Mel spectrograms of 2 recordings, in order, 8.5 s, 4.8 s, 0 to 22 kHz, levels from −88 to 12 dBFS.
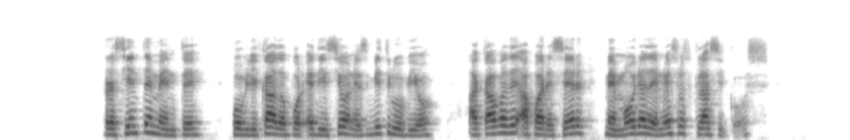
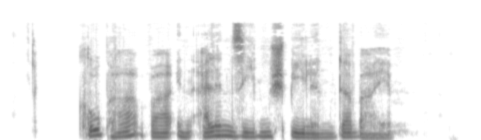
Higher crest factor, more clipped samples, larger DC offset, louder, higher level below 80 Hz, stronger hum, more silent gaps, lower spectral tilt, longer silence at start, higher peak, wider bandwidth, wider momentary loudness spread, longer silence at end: about the same, 18 dB vs 22 dB; neither; neither; first, -23 LUFS vs -34 LUFS; second, -68 dBFS vs -56 dBFS; neither; first, 2.21-2.28 s, 4.41-4.46 s, 4.60-4.64 s vs none; about the same, -3.5 dB/octave vs -4 dB/octave; first, 1.05 s vs 0.3 s; first, -6 dBFS vs -14 dBFS; second, 7.6 kHz vs 11.5 kHz; second, 10 LU vs 18 LU; about the same, 0.95 s vs 0.9 s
